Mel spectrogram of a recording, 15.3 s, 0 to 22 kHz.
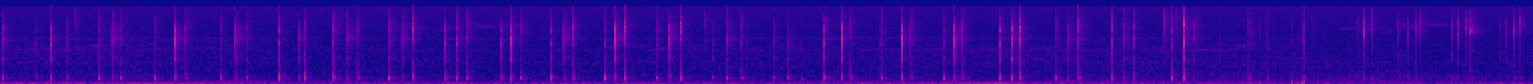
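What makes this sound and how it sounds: Long nails quickly tap the top and sides of a pink plastic nail polish remover pump bottle. The result is a dense run of short, crisp clicks with very little ring, some bright and some with a hollow body around 300 Hz, over a low steady hum.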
